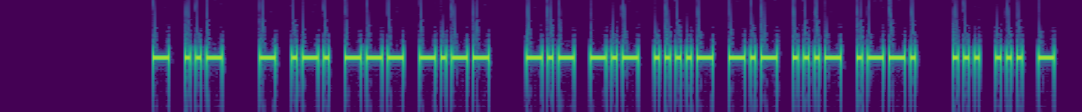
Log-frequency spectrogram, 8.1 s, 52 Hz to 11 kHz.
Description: Morse code, heard as a keyed tone, about 32 wpm, 700 Hz. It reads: TU TROY KK4KVP SST
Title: K1USN SST QSO Practice - 30wpm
